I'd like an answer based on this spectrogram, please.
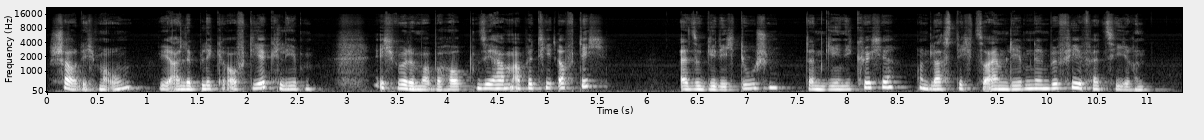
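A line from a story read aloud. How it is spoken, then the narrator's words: Answering with a laugh. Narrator (German): seine Lippen zu einem Lachen verziehen und er antwortet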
